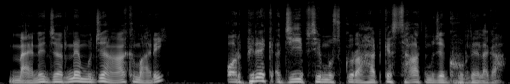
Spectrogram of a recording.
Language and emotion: Urdu, disgusted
